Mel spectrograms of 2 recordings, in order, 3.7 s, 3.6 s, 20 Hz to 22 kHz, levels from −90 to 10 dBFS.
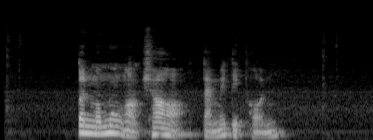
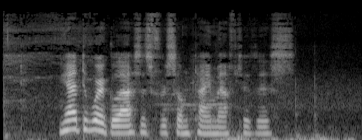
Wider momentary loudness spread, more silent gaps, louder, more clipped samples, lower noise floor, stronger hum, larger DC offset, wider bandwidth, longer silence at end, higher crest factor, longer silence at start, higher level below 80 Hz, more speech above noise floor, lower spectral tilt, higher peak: second, 12 LU vs 17 LU; neither; second, -26 LUFS vs -20 LUFS; neither; first, -67 dBFS vs -45 dBFS; neither; neither; second, 6.4 kHz vs 16 kHz; first, 0.9 s vs 0.1 s; about the same, 18 dB vs 20 dB; first, 0.8 s vs 0.05 s; second, -58 dBFS vs -44 dBFS; first, 42 dB vs 25 dB; first, -9 dB/octave vs -5 dB/octave; second, -8 dBFS vs -2 dBFS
